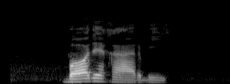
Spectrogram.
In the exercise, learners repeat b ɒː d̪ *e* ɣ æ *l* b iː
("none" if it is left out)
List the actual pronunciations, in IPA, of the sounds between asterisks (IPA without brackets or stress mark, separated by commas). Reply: e, ɾ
